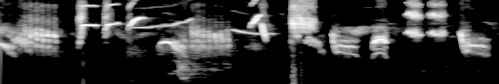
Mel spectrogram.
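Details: Oriental magpie-robin singing in forest style, used in daily song training: a varied burst of clear whistled slurs, rising and falling notes, and buzzy, harsh chirps, delivered in quick separate phrases.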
